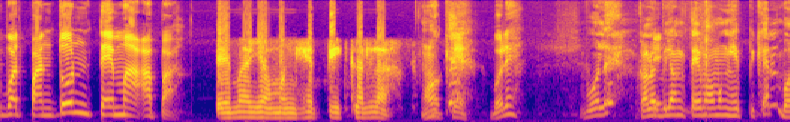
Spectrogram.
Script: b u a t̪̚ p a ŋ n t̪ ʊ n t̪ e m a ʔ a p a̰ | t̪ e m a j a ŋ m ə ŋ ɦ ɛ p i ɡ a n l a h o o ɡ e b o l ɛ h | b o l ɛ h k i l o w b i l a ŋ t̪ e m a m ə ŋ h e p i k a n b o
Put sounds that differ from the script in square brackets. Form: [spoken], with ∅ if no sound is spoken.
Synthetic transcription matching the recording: b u a t̪̚ p a [∅] n t̪ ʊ n t̪ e m a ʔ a p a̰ | t̪ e m a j a ŋ m ə ŋ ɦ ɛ p i [k] a n l a h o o [k] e b o l ɛ h | b o l ɛ h k [a] l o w b i l a ŋ t̪ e m a m ə ŋ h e p i k a n b o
